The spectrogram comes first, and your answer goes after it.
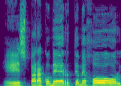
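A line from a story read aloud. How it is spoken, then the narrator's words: Wolf shouting. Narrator (Spanish): gritó el lobo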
